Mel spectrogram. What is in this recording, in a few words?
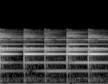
ALARM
